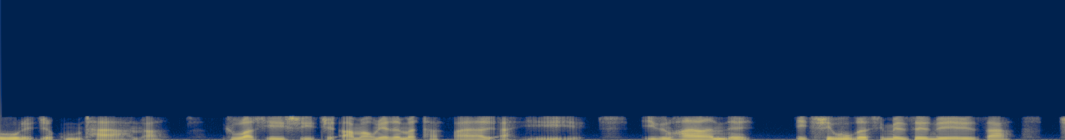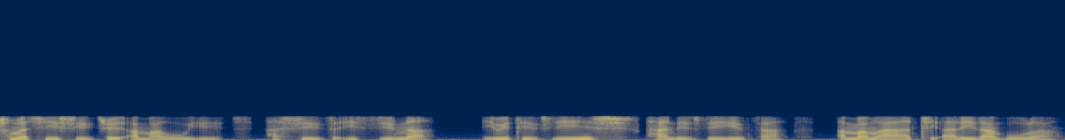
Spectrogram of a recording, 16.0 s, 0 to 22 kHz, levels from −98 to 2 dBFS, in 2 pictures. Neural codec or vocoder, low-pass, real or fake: autoencoder, 22.05 kHz, a latent of 192 numbers a frame, VITS, trained on many speakers; 3.6 kHz; fake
